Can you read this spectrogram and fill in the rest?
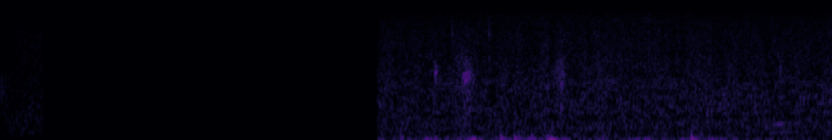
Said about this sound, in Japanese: お伺いした当日は激しい雨が降っていましたお店のすぐ隣を流れる奥日川も水量を増して川の音と雨の音が響く中での訪問となりました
